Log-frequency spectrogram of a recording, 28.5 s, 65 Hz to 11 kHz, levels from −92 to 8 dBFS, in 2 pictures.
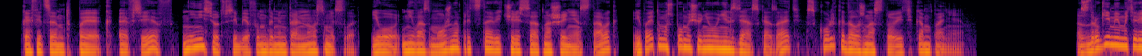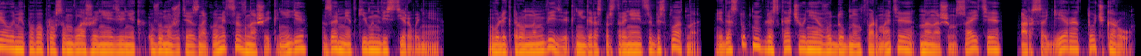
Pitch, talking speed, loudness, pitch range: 100 Hz, 125 wpm, -28 LUFS, 90-125 Hz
